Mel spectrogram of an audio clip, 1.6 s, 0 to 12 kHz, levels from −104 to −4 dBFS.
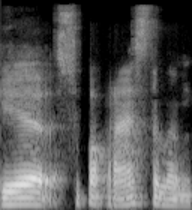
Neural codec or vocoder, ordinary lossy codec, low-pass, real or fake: none; AAC, 48 kbps; 10.8 kHz; real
